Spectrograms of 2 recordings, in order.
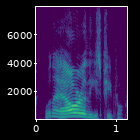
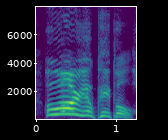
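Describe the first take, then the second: First: Said in the usual way. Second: Higher and louder in a put-on voice, stress on are; hammed-up exasperated yell; mock outraged shout. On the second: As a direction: bellow it like a cartoon meltdown. Meme outburst at unknown characters.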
